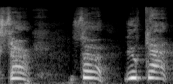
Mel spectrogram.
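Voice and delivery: high, loud calling after someone; acted alarmed shout. Gate staff to a passenger jumping the gate, alarmed shout. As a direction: imitate staff yelling to stop a runner.

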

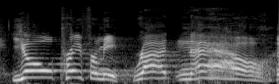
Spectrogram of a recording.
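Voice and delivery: put-on high, drawn-out Southern little boy; Southern accent. Little boy in trouble calling to the church, Southern accent. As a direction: plead slowly in a hammed-up Southern accent. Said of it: "the little guy in a southern accent says".

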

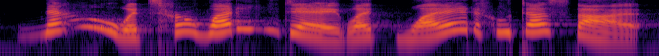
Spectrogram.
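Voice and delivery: who would even do that, high and appalled; indignant disbelief. Real, not acted. Artist venting to listeners about the bride, indignant and high. Outraged at not being tipped.

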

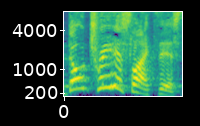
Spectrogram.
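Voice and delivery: high-pitched mock plea; hammed-up begging; acted begging. A narrator's reading. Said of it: "they begged".

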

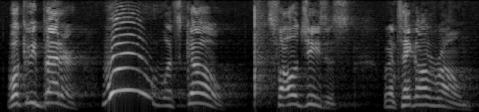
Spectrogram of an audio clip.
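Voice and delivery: rally the troops, all hype; eager crowd. Retold or imitated. The crowd cheers Jesus into the city, pumped up and excited.

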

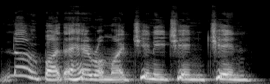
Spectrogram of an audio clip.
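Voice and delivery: defiant little pig squeak; squeaky pig. A narrator's reading. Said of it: "And Bertie said".

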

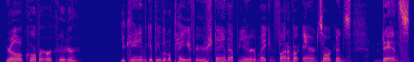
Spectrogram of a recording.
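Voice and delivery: very high falsetto nagging; scolding mom figure. Acted. Mom figure telling off Danny for mocking Aaron Sorkin, shrill-high scolding. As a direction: scold in a squeaky high put-on voice.

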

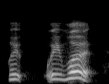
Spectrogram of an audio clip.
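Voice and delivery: high-pitched, mock puzzled kid; confused child. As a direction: imitate a little boy lightly baffled. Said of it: "confused 'cause he's thinking it's a bad thing".

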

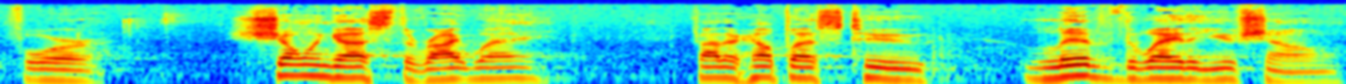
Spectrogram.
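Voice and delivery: slow, hushed prayer with long pauses. Real, not acted. Pastor leads congregation in closing prayer, slow and reverent. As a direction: pray unhurriedly, letting each phrase settle and softening toward the amen.

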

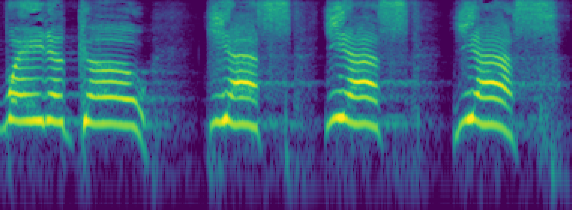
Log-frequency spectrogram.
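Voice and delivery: loud, high shouts of applause; imitating a roaring, encouraging crowd; cheering. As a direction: cheer them on at full voice, each yes punched. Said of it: "and cheering them, saying".

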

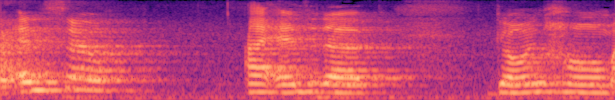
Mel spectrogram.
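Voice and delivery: normal talking voice

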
